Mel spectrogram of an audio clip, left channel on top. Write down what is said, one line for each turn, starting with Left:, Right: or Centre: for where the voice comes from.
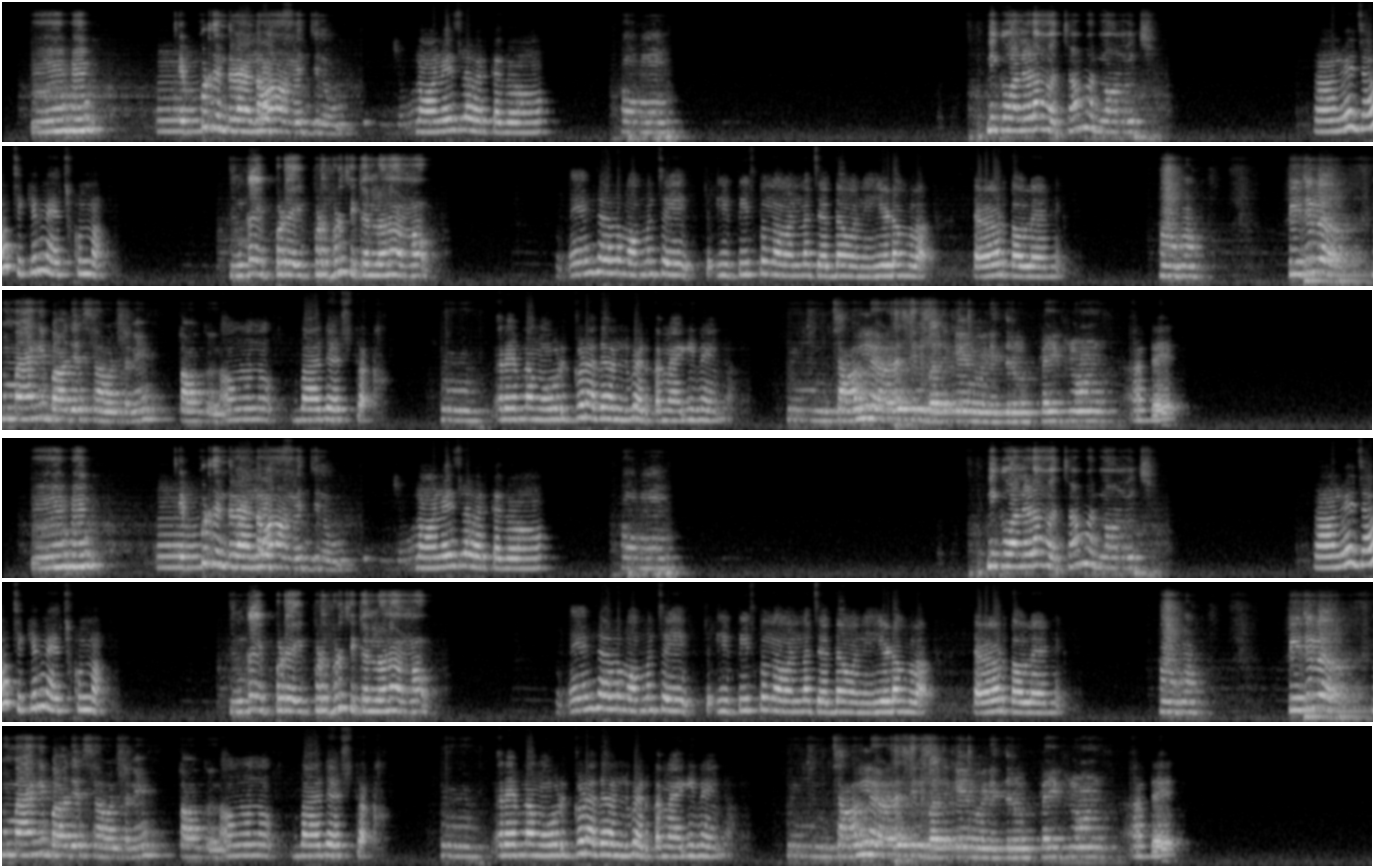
Left: ఉహు
Right: ఉ
Left: ఎప్పుడు తింటూనే
Right: మల్ల
Left: ఉంటావా
Right: వచ్చింది
Left: నాన్ వెజ్ నువ్వు
Right: నాన్ వెజ్ లో పడతదో
Left: ఓహో నీకు వండం వచ్చా మరి నాన్ వెజ్
Right: నాన్ వెెజా చికెన్ నేర్చుకున్నా
Left: ఇంకా ఇప్పుడే ఇప్పుడు కూడా చికెన్ లోనే ఉన్నావ్
Right: ఏం చేయలో అమ్మని చెయ తీసుకుందామన్నా చేద్దామని ఇయ్యడాల చెడ కొడుతాలేన్ని
Left: ఆహా పిజిలో నువ్వు మ్యాగీ బాగా చేస్తావంటనే టాక్
Right: అవును బాగా చేస్తా
Left: మ్మ్
Right: రేపు నా మూడు కూడా అదే వండి పెడతా మ్యాగీ నే ఇగ
Left: ఉ చాల్లే అదే దీని బతుకేరు మీరిద్దరూ లైఫ్ లాంగ్
Right: అదే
